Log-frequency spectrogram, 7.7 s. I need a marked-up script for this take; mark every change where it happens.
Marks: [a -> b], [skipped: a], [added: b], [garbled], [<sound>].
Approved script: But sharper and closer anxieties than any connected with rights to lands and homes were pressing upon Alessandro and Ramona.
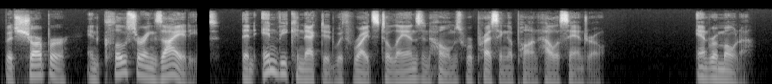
But sharper and closer anxieties [dropout] than [any -> envy] connected with rights to lands and homes were pressing upon Alessandro and Ramona.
